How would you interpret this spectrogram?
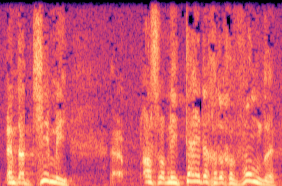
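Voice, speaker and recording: An actor playing a questioning, sceptical spaceship commander in an old radio play, with halting repeated words. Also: male voice, high-pitched, sing-song, fairly bright tone. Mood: puzzled, probing. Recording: hissy vintage radio drama recording.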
